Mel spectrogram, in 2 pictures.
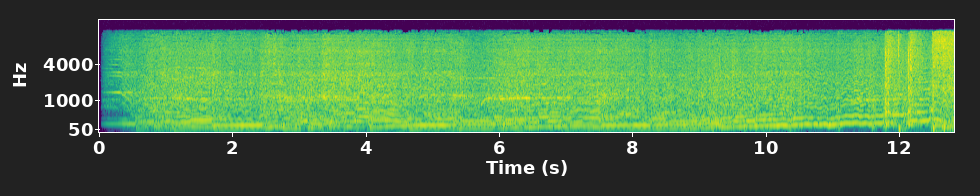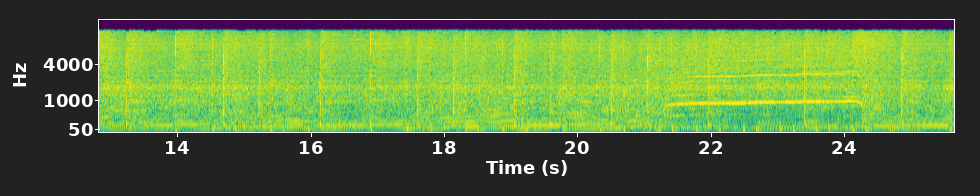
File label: Riff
